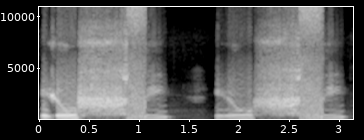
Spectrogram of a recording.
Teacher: वयुफ़सिदून, वयुफ़ फा साकिन है। जब लेटर साकिन होता है तो उसको हम सुकून से अदा करते हैं और फा में थोड़ी सी ऐसी एयर आती है। यूफ़सी, यूफ़सी और सीन की सीटी क्लियर करेंगे।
